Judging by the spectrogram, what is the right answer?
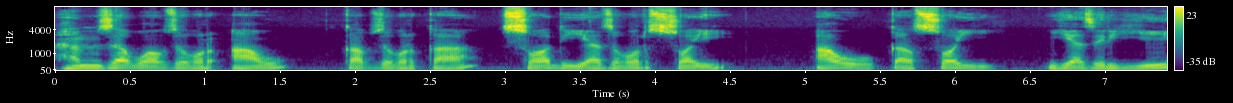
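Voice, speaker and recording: A man's mellow, mid-range voice, touched with vocal fry, leads a Quran recitation lesson in Bengali with a Bangladeshi accent. Going slowly, he spells out letters and vowel marks individually before chanting the assembled word.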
